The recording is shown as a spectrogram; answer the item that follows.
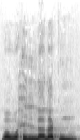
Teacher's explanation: এই মিম সাকিনকে একালি পরিমাণ গুণনা করিয়া পড়তে হবে। লাকুম এমন করে।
